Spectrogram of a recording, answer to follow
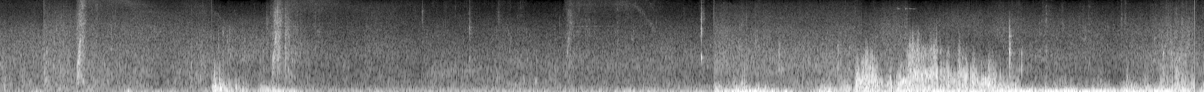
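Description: Wind buffeting the microphone over choppy water, fairly light at first with a few brief sharp sounds, then gusting hard from a little past halfway on.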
